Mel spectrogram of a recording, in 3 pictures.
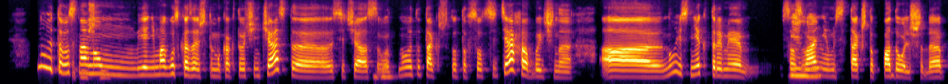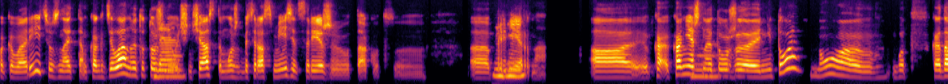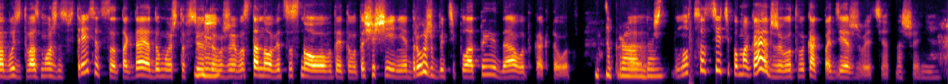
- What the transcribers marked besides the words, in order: tapping
- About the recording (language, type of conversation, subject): Russian, unstructured, Что для вас значит настоящая дружба?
